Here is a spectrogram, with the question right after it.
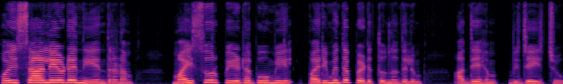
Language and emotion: Malayalam, neutral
